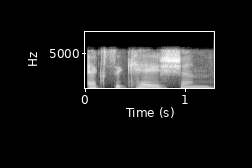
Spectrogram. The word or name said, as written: exsiccation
